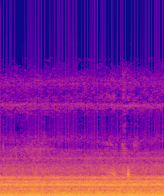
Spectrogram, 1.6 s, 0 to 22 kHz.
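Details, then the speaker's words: Two Chinese diesel heaters at full output at startup, heard outside from about 5 feet: steady low whoosh and soft even rumble, no knocks or surging; quiet, barely audible, smoke usual at startup. "Here's the sound. So it's not very loud. I'm standing about 5 feet away right now, and you"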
